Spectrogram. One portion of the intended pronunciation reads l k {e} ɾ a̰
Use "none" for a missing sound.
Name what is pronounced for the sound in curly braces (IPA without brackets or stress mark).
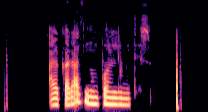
a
